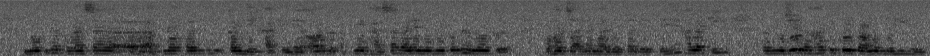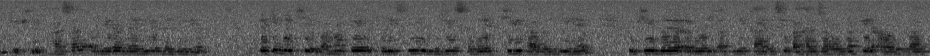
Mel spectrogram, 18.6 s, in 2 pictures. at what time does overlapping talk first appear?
none

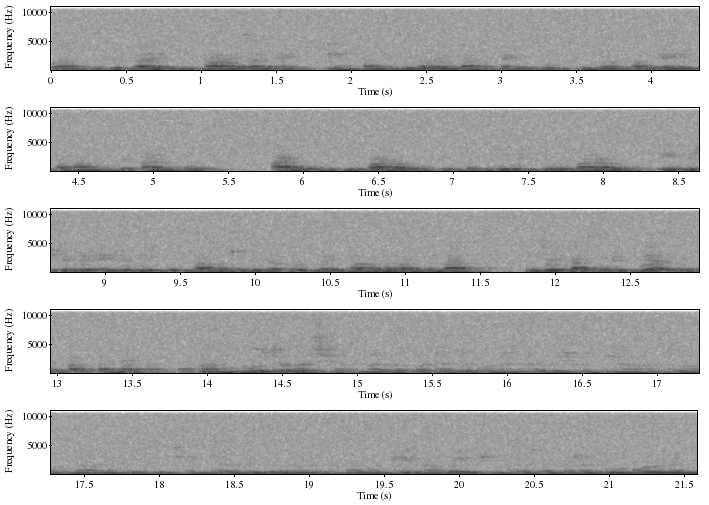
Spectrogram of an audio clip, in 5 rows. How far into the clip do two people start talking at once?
none

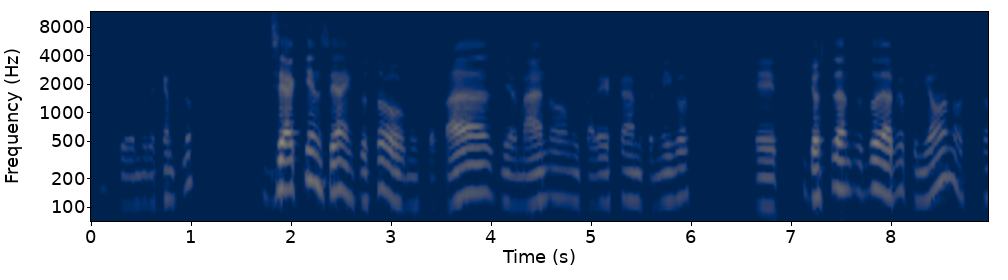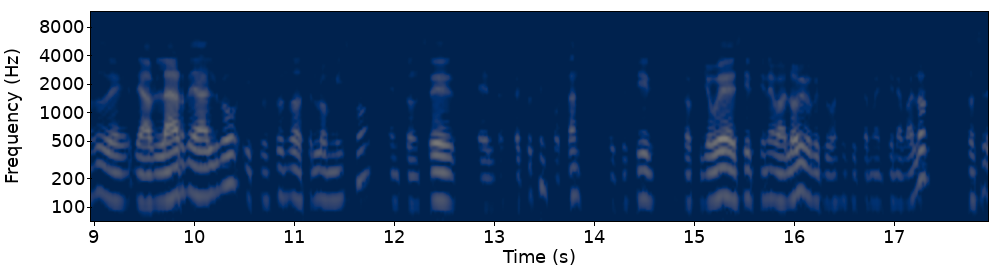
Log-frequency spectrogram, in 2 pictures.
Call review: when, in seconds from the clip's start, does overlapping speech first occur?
none

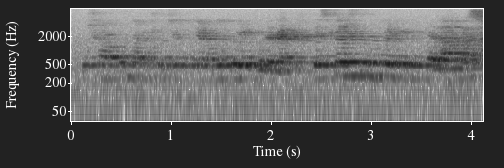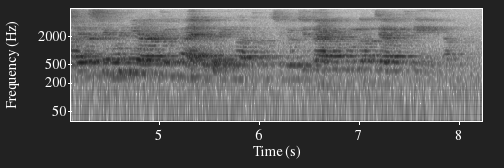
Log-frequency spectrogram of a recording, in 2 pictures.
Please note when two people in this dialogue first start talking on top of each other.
4 s

